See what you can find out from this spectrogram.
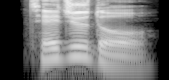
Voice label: "Jejudo", Korean; Hangeul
